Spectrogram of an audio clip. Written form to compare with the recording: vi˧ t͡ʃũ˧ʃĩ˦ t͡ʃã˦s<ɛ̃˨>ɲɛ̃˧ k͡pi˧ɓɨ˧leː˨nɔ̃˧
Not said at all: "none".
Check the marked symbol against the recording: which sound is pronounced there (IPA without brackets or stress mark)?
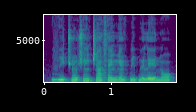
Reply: ɛ̃˦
